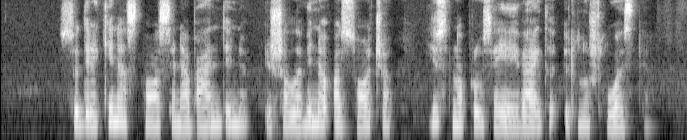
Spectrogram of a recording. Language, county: Lithuanian, Vilnius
